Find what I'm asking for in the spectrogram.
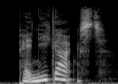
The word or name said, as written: panikangst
